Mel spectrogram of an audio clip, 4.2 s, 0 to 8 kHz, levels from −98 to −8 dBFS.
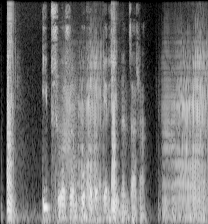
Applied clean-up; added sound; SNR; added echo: neural mask model RNNoise.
